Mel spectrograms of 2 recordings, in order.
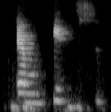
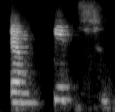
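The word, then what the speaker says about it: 鉛筆: Next, pencil in Japanese is empitsu. Again, empitsu. Even though it is written as empitsu, we should read it and pronounce it as empitsu, pencil.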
